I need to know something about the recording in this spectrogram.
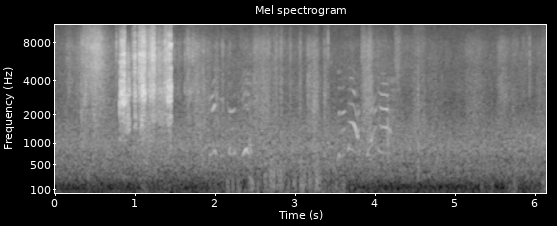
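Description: Faint, distant children's voices calling across an open field, with a brief cluster of loud crackling, crunching noise about a second in.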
